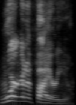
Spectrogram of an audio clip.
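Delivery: high, pushy boss voice; quoting a boss. Retold or imitated. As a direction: rattle off the demands. Boss ultimatum to doctors, quoted.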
